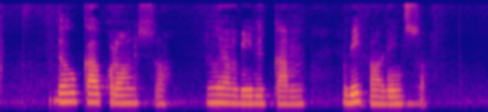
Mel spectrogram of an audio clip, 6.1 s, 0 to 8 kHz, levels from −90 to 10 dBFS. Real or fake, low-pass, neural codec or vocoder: fake; 7.2 kHz; codec, 16 kHz, 1.1 kbps, Voila-Tokenizer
